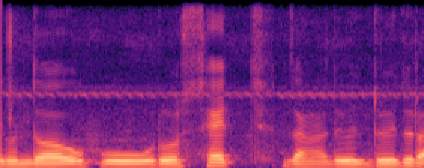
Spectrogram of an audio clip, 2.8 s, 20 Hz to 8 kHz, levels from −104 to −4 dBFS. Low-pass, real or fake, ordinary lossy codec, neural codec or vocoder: none; real; none; none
